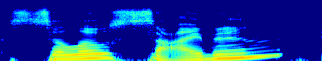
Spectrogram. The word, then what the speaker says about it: psilocybin: I've been trying microdosing with psilocybin is technically the chemical. – Ooh, good pronunciation, right? As well. – Right? I killed that.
